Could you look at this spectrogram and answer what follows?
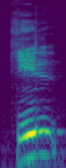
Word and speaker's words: Kiel: Le E de hier, Kiel, Wien ne se prononce pas. Hier, Kiel, Wien.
